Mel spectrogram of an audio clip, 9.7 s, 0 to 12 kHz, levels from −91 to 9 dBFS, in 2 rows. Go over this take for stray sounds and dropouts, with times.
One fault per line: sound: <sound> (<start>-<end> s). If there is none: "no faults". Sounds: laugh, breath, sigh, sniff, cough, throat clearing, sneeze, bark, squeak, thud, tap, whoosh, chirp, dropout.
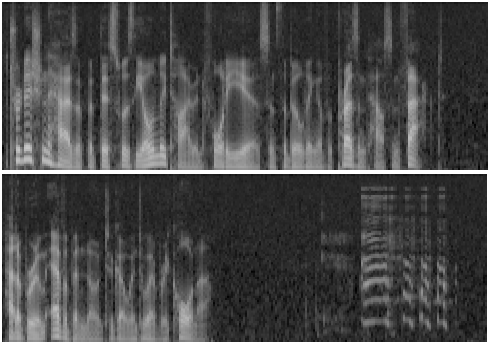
sound: laugh (7.9-9.4 s)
